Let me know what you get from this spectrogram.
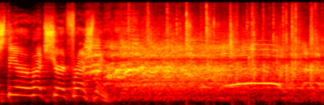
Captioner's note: audience laughing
